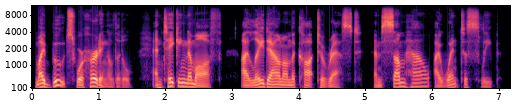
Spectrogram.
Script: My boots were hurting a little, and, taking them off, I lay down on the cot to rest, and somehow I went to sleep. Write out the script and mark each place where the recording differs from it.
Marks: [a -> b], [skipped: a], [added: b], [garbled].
My boots were hurting a little, and, taking them off, I lay down on the cot to rest, and somehow I went to sleep.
